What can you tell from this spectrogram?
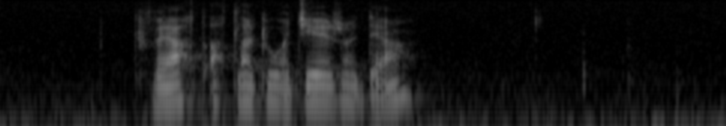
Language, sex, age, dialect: Faroese, female, 36-60, Vágar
